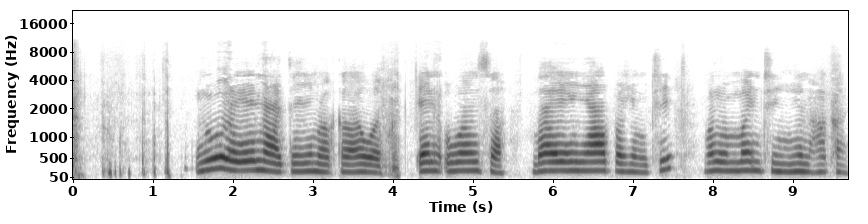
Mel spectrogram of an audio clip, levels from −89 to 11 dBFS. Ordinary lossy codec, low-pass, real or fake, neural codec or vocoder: AAC, 48 kbps; 10.8 kHz; fake; codec, 24 kHz, 1 kbps, SNAC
